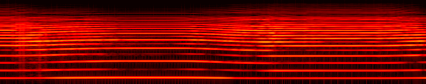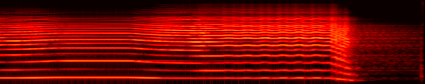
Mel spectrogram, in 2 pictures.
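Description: Electric guitar string driven by an EBow, giving one long sustained note with no pick attack. The note is bent up in pitch and let back down twice, with the EBow tilted away from the string, then stops abruptly near the end.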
